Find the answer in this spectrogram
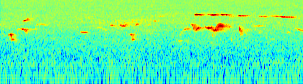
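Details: Grey warbler (riroriro), New Zealand endemic, recorded at Kapiti, singing faint, thin, high wavering notes that slide up and down in short phrases over a steady background hiss.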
